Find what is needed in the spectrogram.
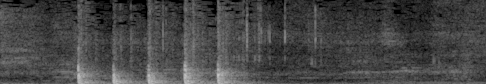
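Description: Knuckles knocking on a closed panelled door: about five quick raps in under a second.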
